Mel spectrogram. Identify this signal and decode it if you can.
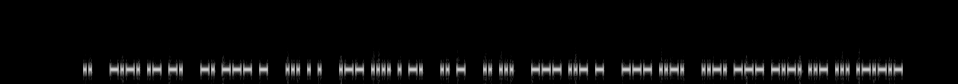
Morse code, heard as a keyed tone, about 41 wpm, 700 Hz. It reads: I CAN NOT SEE WHEN IT IS OUT OF FOCUS.
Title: Sentences from Top 1000 Words - Review Part 4 - 45wpm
